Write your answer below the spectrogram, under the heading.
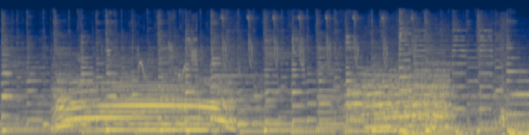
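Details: Qurban sacrificial cattle on their way to slaughter give two drawn-out, slightly rising-then-falling moos over continuous plucked string music with cowbell-like clinks.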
